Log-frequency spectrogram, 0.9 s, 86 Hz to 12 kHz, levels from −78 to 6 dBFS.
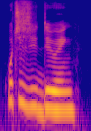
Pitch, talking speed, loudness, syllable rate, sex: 210 Hz, 265 wpm, -14 LUFS, 4.8 syllables/s, female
